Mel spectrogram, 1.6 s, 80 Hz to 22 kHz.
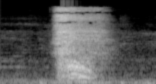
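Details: Adult man (father) gives a single short, forceful half-second huff into a peak flow meter while the family checks lung performance, after readings of 540 and 290 by others; followed by a reading of 550.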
